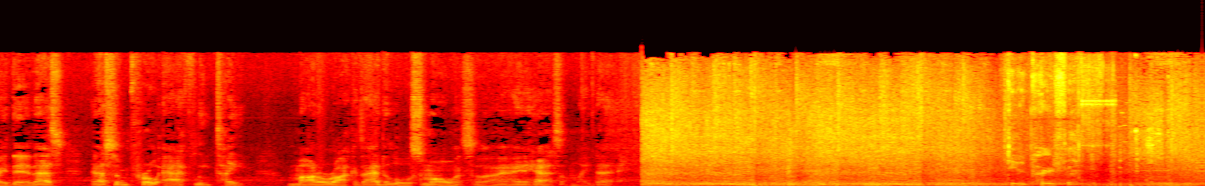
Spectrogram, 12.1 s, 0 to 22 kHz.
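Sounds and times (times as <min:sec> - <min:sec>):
loud steady rushing noise: 0:06.4 - 0:10.6.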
